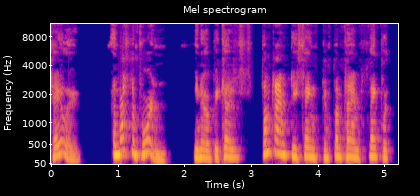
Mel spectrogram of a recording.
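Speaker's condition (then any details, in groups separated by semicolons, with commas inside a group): Deafblindness; progressive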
